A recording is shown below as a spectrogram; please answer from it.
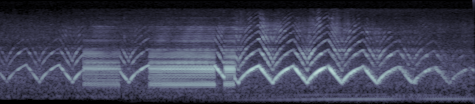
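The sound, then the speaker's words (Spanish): Police patrol car sirens wail loudly while chasing an armed man speeding in a stolen pickup truck in Zapopan, near Guadalajara, Mexico: a rapid yelping whoop broken by a steady two-tone blare partway through, with a low rumble of traffic underneath and no talking. “Un hombre armado conduce una camioneta a toda velocidad, perseguido por patrullas.”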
